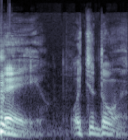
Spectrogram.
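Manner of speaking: Sicilian accent in gangster-movie style. Showing the others how he loves talking like a Sicilian: Sicilian accent. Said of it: "I love talking like a Sicilian".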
